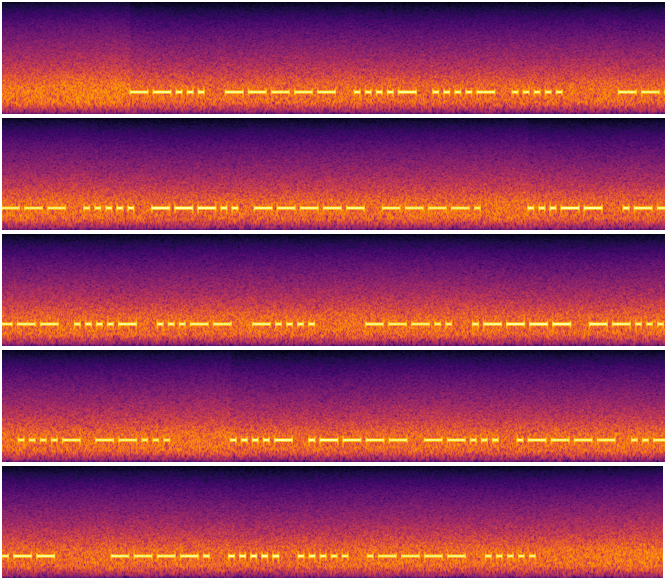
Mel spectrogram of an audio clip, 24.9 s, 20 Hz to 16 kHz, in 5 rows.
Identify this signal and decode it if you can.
Morse code, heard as a keyed tone, hand-sent with a paddle, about 29 wpm, 640 Hz, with radio static and a narrow filter. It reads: 70445 05809 31436 81747 41712 95515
